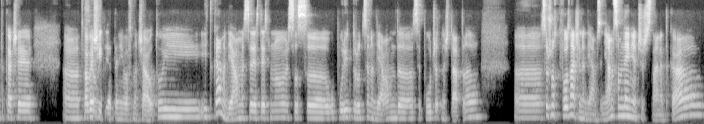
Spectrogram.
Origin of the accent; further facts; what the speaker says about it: Bulgaria; moved away as an adult; also born or lived in England; now in Vienna, Austria; ние като българи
